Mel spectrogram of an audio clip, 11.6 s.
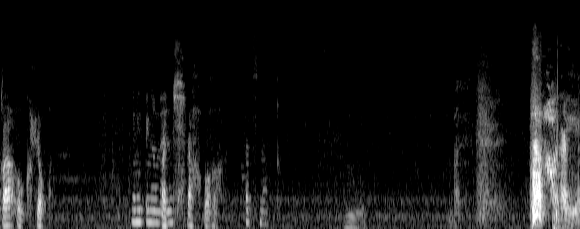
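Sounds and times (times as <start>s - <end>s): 
speech: 0.0s - 1.0s, 2.6s - 5.4s, 6.9s - 7.3s, 11.2s - 11.5s
person sneezing: 10.6s - 11.2s.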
